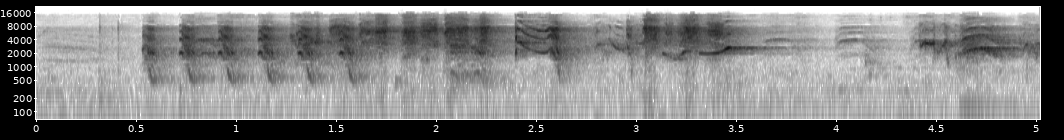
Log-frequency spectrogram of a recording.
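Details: Budgerigars chirping: a busy, scratchy warbling chatter of rapid pulsed notes, with one rising whistle near 3.3 s, a brief lull, then more squawky chatter.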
